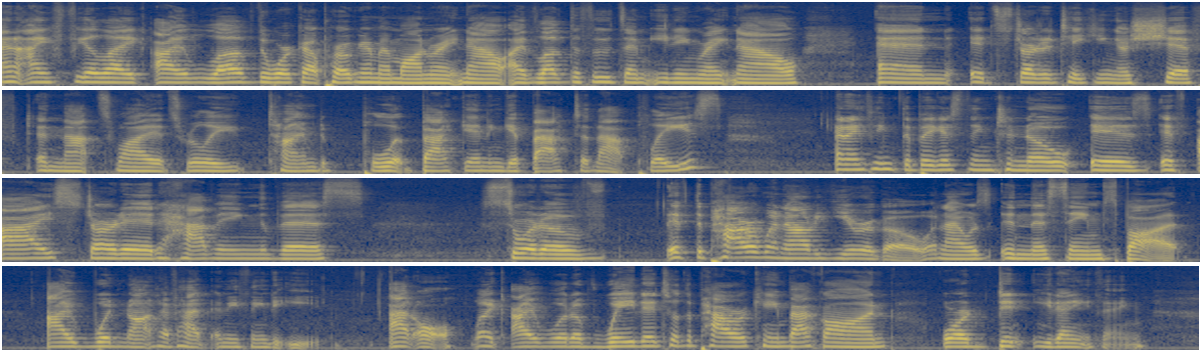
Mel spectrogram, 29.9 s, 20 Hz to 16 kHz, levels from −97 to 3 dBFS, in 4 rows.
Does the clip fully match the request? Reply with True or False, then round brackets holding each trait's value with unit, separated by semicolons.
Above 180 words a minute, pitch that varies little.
True (200 wpm; 2.2 semitones)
